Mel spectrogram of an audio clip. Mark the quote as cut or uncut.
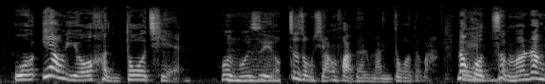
cut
